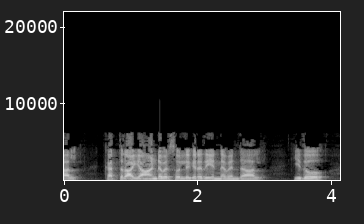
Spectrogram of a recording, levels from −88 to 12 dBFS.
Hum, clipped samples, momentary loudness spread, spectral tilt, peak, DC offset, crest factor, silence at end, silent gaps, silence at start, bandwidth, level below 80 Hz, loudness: none; under 0.1%; 11 LU; -6 dB/octave; 0 dBFS; under 0.1%; 16 dB; 0.25 s; none; 0 s; 6.6 kHz; -54 dBFS; -15 LUFS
